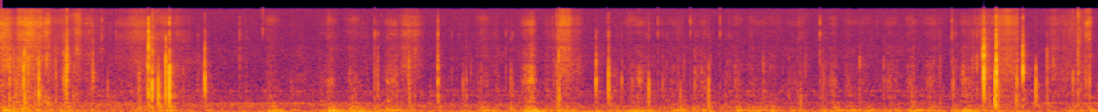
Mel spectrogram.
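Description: A black ballpoint pen writes on a sheet of an open lined paper notebook resting on a desk. The tip scratches across the paper in soft, quick strokes and taps over a low, steady hum. Brighter, sharper scratches stand out near the start and again near the end.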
